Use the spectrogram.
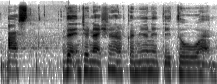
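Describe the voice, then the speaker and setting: A fairly slow delivery over noticeable background noise. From Philippines. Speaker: church volunteer. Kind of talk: interview.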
